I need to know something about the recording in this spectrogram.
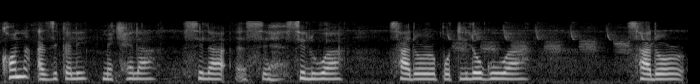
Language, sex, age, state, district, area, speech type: Assamese, female, 45-60, Assam, Dibrugarh, rural, spontaneous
